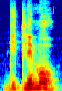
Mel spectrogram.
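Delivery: high, loud mumbled urging; stammering ape man. Acted. The ape man urges the newcomer, high and loud. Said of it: "bredouilla l'homme singe".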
